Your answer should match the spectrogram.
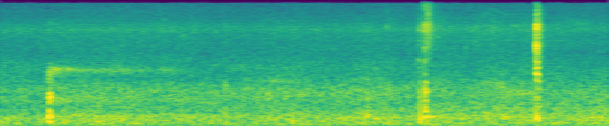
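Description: Three sharp clicks or snaps over faint background noise: one about a third of a second in, which leaves a brief high ring, and two more in the second half.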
